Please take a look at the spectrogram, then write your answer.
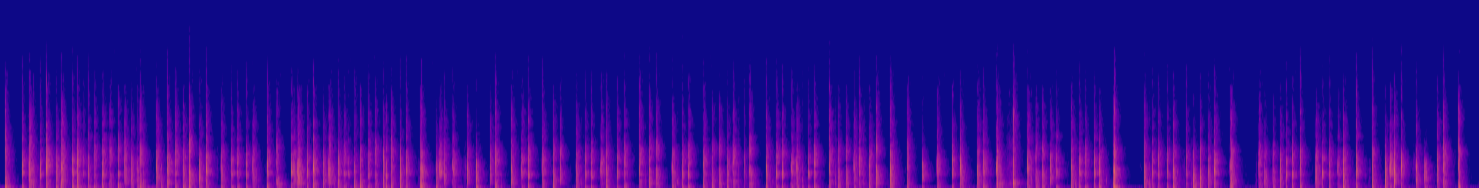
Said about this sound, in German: Willkommen zu einem Kunstradio über Schritt- und Trittgeräusche, zu einem Kunstradio über die Fortbewegung auf zwei Füßen, über getanzte Schritte, über computergenerierte Schrittfolgen und über den Stepptanz.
